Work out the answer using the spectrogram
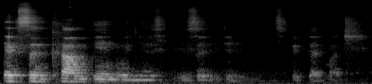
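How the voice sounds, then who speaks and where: A man's voice: on the low side, animated, normal speed. A man interviewing someone in a casual, teasing chat. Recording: echoey room, distant microphone.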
